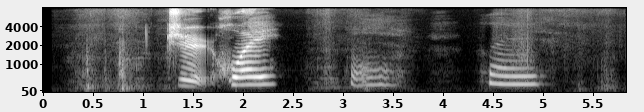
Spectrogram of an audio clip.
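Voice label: "zhi3hui1", Mandarin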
